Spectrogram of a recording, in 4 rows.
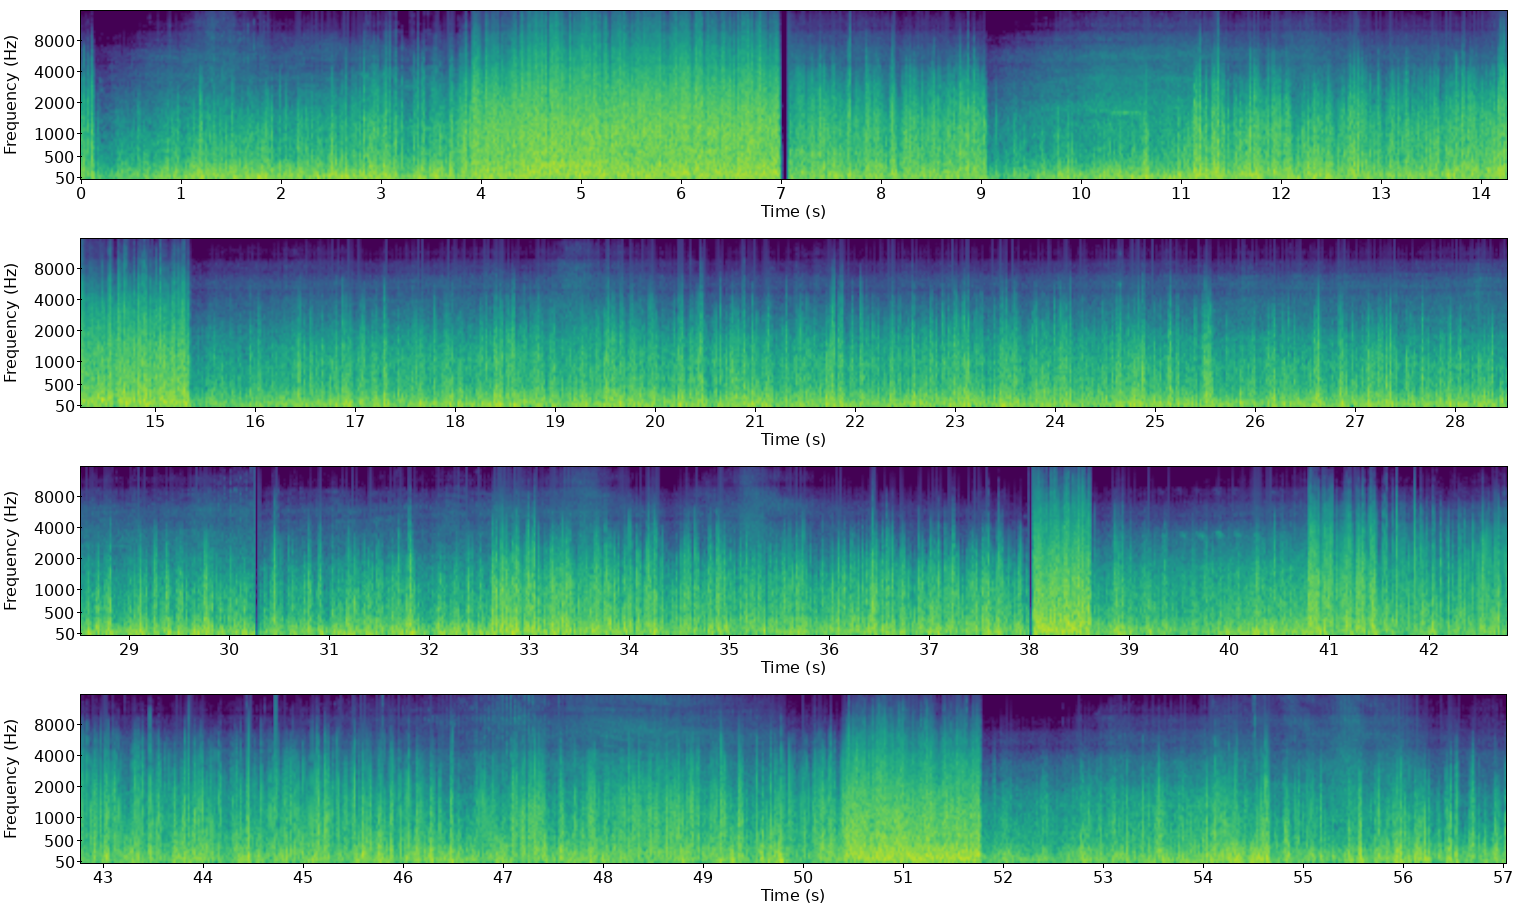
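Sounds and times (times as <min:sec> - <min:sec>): wind buffeting microphone: 0:00.0 - 0:57.0.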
